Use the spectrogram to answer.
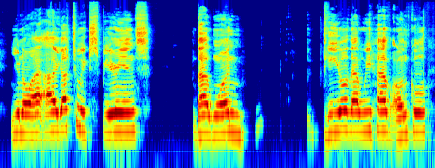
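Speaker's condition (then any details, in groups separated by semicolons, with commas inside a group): Cerebral palsy, mixed, mild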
